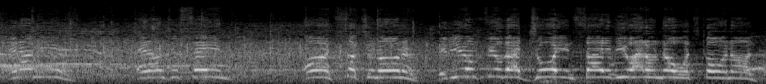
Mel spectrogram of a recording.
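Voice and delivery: rally the room like a revival preacher; preaching at full force. Real, not acted. Young man preaching to the room.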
